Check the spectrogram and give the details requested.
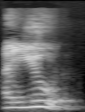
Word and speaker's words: ایوب: ایوب کے معنی ہے۔ صحیح تلفظ اس کا ہوگا ایوب۔ ایوب عبرانی لفظ، اور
